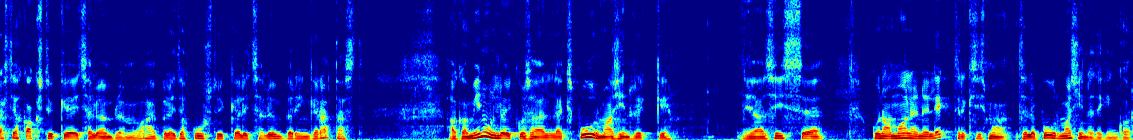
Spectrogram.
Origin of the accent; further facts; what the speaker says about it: Saare County, Estonia; ma ei ole kohalik, et ma ei oska teile teed näidata ka midagi, et ma olen Saaremalt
